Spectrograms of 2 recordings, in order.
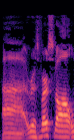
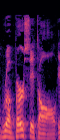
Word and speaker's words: resveratrol: And I'll tell you before I say anything else, I believe that this thing, resveratrol, which is, you know, being called reversitol is the way they pronounce it on purpose when they talk like reverse it all. That's not what it's really called. It's spelled R-E-S-V-E-R-A-T-R-O-L.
